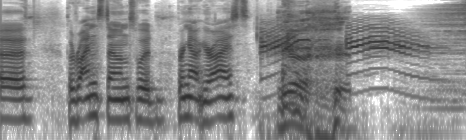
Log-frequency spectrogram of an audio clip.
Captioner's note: chuckles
